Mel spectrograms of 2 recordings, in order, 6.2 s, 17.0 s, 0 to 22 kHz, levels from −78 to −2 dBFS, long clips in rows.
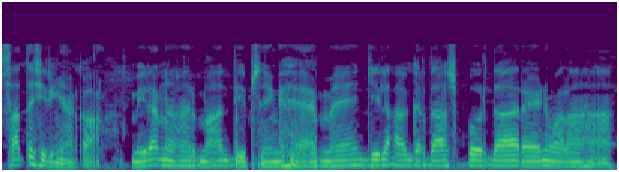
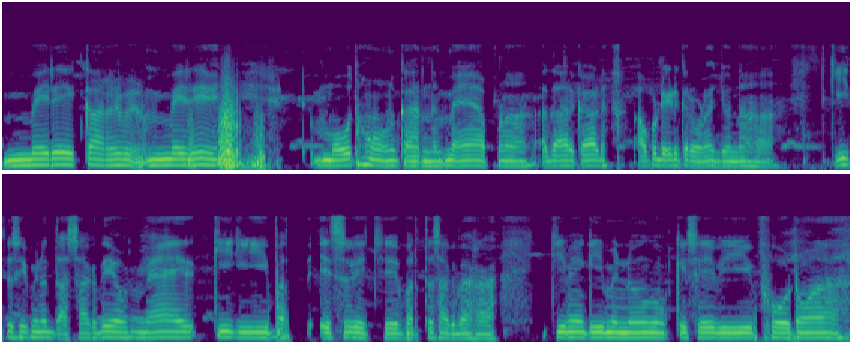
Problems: constant background noise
